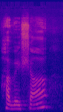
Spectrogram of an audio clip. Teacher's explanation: मूर्धन्य शकार का यहाँ विशेष ध्यान रखेंगे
